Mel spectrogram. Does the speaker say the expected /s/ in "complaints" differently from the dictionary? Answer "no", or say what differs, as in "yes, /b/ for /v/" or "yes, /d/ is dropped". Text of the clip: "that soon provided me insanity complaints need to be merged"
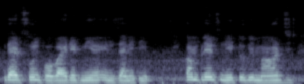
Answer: no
